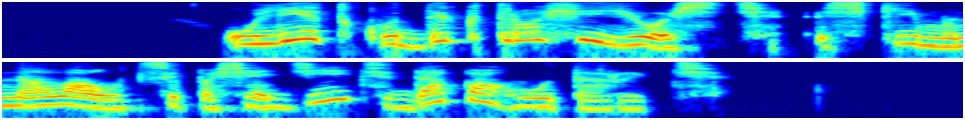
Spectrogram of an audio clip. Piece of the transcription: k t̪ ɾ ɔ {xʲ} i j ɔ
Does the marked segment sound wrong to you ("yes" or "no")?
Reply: no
